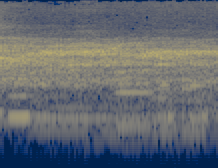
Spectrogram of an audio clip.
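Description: Soft live instrumental music with sustained chords, a piano playing in the band's intro.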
